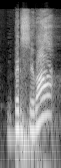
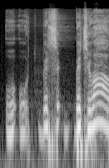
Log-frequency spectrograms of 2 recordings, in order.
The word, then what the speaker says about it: Berseba: en realidad es uno, uno lo pronuncia de una manera, el otro lo pronuncia de otro, dice Berseba o Becheba o algo por ahí, ¿no es cierto? O Berseba, también el otro, pero es lo mismo, no son dos lugares, son acentos diferentes que usan.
